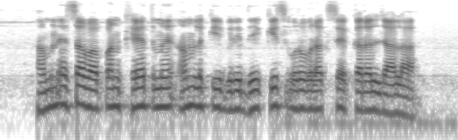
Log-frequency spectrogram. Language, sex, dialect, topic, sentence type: Magahi, male, Southern, agriculture, question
